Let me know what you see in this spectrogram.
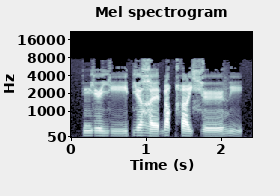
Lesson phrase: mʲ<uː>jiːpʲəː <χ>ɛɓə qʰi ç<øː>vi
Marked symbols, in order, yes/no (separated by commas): no, no, yes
